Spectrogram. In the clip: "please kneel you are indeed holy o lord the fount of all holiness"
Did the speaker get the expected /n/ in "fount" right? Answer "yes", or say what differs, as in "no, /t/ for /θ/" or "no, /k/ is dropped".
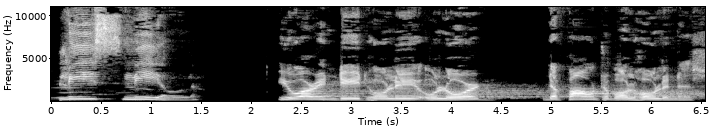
yes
